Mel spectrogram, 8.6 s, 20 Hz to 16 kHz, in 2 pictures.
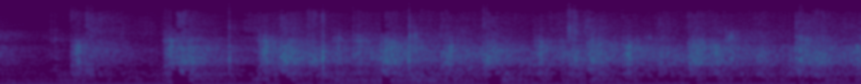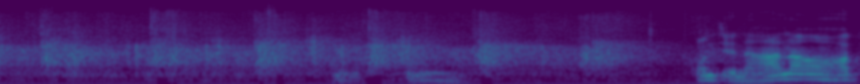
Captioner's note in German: Beifall CDU, BÜNDNIS 90/DIE GRÜNEN, Freie Demokraten, vereinzelt SPD und AfD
